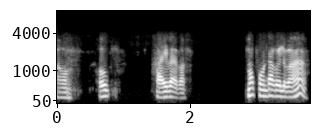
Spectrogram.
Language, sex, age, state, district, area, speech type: Assamese, male, 30-45, Assam, Sivasagar, urban, conversation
